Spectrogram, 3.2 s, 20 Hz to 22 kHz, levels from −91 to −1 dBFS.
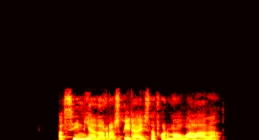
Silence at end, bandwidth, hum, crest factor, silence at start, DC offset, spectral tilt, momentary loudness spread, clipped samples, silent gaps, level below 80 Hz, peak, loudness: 0.5 s; 8 kHz; none; 18 dB; 0.75 s; under 0.1%; -5.5 dB/octave; 7 LU; under 0.1%; none; -56 dBFS; -2 dBFS; -18 LUFS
